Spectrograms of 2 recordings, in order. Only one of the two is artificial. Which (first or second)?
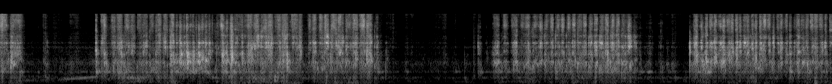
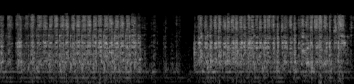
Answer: first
